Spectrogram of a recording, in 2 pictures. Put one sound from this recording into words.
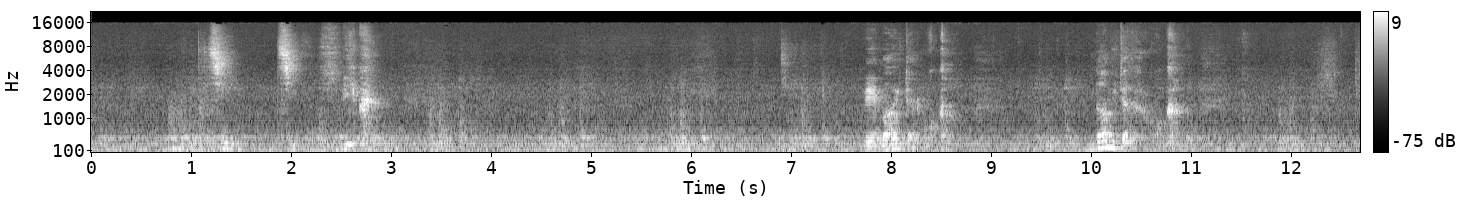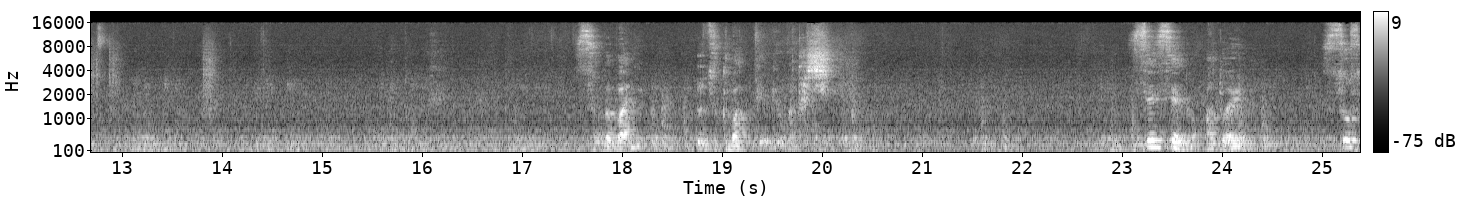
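A woman reads aloud calmly nearby.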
